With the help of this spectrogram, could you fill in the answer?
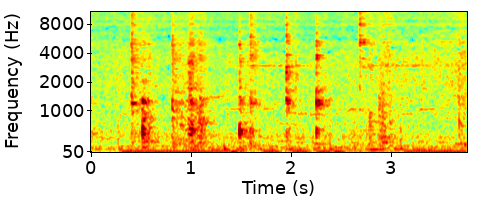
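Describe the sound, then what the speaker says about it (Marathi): Potato slices sizzle in a pan while a spatula stirs them, giving a run of sharp, regular scraping knocks over a continuous close frying hiss, with no voices. "आता आपण हे बटाट्याचे काप टाकून द्यायचे"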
